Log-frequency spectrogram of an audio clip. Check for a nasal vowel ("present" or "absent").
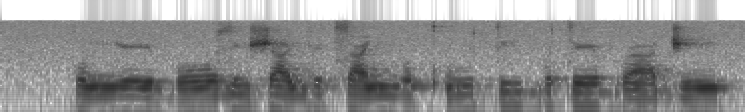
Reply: present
